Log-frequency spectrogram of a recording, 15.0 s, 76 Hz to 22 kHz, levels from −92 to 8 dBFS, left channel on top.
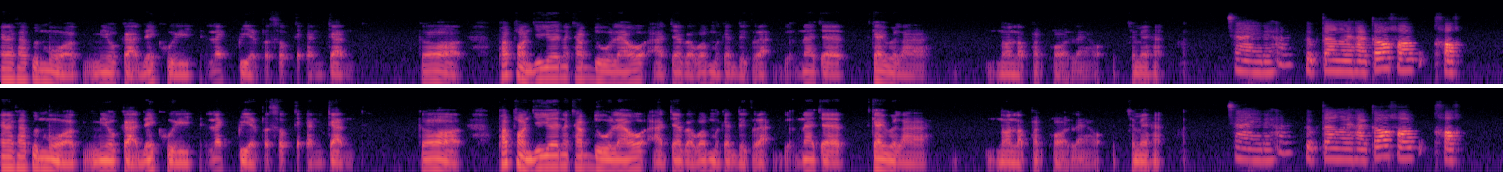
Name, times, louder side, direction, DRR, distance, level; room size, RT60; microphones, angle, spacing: voice 1, 0.0-3.5 4.2-7.7 7.9-8.4 8.7-9.3 10.0-11.0 11.3-11.6, right 5 dB, 60° right, 0.4 m, -34 dB
voice 2, 12.3-14.6, left 1 dB, 5° left, 1.1 m, -31 dB
3.0 x 2.3 x 3.4 m
head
